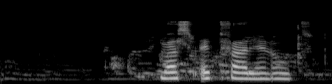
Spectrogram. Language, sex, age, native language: Icelandic, female, 10, Icelandic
